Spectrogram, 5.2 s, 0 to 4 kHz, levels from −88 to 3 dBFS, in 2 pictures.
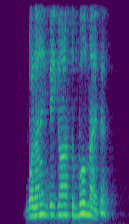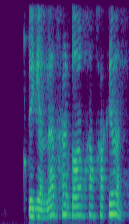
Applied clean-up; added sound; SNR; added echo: neural mask model DeepFilterNet 3.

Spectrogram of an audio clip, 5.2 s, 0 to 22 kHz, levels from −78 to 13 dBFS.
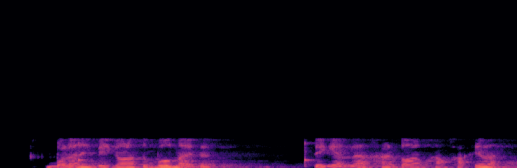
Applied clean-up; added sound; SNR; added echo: none; Bowed string instrument; 20 dB; reverberation time 1.7 s.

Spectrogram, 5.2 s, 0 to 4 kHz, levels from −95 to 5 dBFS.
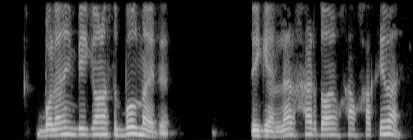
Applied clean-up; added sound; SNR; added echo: none; none; none; none.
